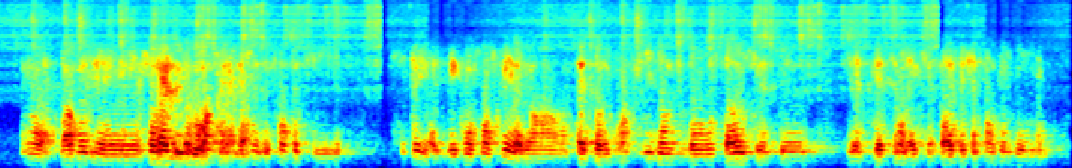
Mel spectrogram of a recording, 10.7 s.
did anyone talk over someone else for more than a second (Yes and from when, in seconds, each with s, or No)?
Yes, from 0.9 s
